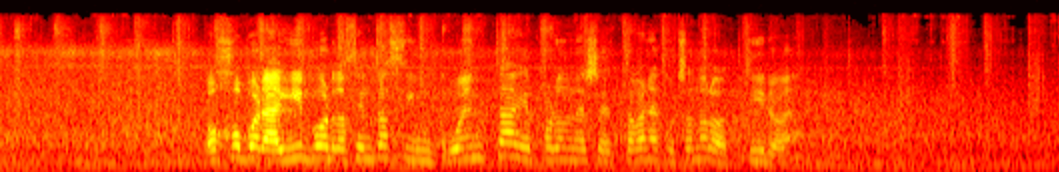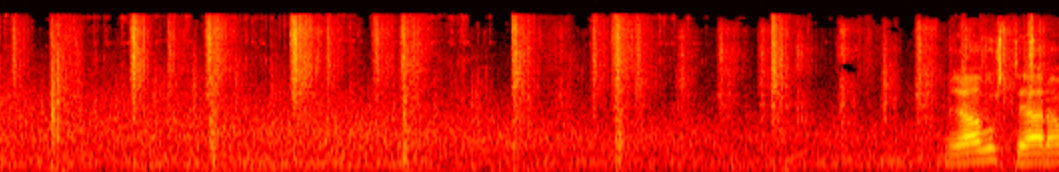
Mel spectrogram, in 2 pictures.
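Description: Footsteps tread steadily on grass.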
